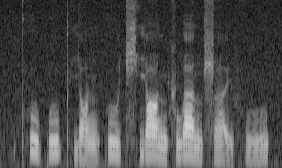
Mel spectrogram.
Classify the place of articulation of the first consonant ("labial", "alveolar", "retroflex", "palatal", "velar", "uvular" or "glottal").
labial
